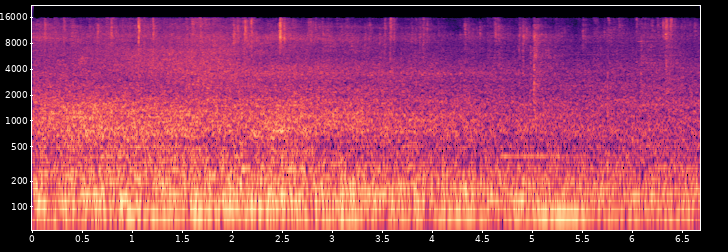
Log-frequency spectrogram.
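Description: City street traffic: a steady rumble of vehicle engines and tyres, with a low engine hum underneath.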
